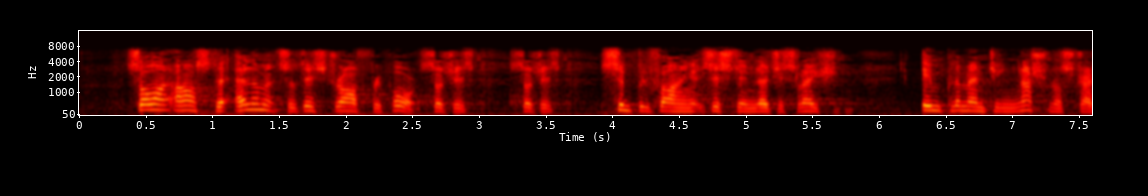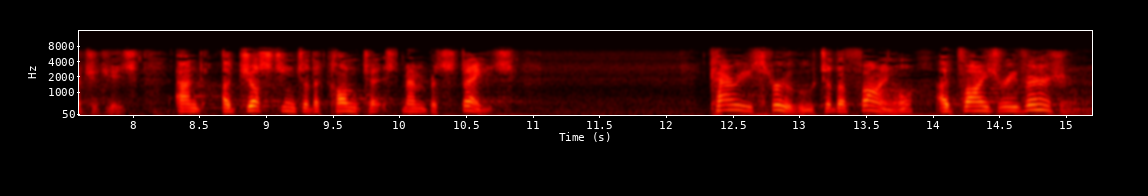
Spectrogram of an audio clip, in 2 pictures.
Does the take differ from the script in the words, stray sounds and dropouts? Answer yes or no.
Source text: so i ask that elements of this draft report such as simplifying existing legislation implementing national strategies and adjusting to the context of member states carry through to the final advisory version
yes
